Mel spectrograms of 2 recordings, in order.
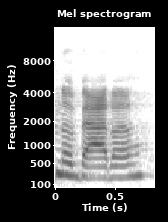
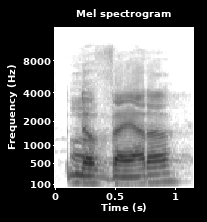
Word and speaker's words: Nevada: Reno no it's pronounced Nevada not in Texas it's not I don't know how you West coasters pronounce things but down where the salt of the earth NADA Nevada it's pronounced Nevada it's Neer thanks Diane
